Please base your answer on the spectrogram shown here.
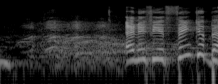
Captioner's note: audience laughing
